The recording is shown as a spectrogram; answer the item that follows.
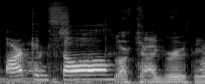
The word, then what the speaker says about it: Arkansas: And it's Arkansas. There's no 4 at the end of your Lord, name. it's Arkansas.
